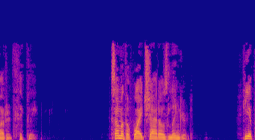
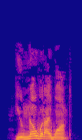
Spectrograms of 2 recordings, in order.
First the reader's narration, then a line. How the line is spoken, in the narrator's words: he said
